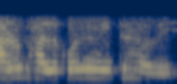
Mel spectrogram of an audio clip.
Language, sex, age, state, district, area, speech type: Bengali, female, 18-30, West Bengal, Birbhum, urban, conversation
